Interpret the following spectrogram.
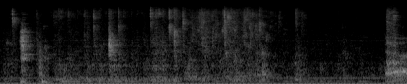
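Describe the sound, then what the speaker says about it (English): Fruits being rinsed under a running kitchen tap, a steady broadband rush of water with brief splashy surges as the fruit is moved through the stream, close and fairly loud, no talking. "I wash off my fruits"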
